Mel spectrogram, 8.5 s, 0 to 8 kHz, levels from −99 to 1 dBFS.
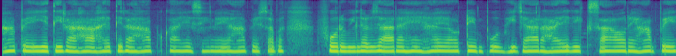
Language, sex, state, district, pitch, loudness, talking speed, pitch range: Hindi, female, Uttar Pradesh, Jyotiba Phule Nagar, 185 Hz, -16 LUFS, 190 wpm, 180-190 Hz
